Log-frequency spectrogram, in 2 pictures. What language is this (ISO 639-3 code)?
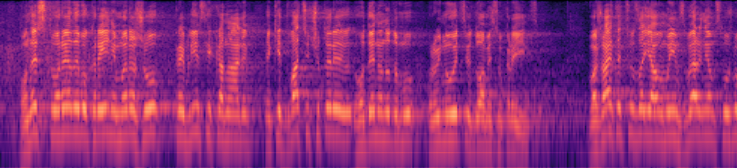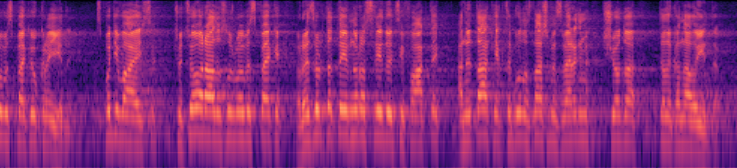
ukr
